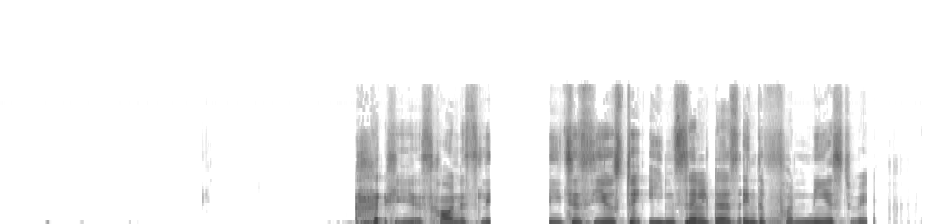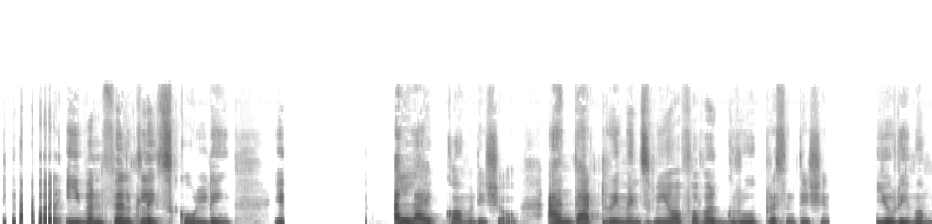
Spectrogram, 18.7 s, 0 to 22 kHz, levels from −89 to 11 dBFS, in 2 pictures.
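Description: The speech cuts almost instantly to silence at 4.90–5.50 s, before "used to". It breaks into scattered short holes across 8.66–9.87 s, after "us in the funniest". It drops again at 12.17–12.99 s, before "a live comedy show", and at 17.62–18.10 s. This is digital broadcast dropout: the receiver muted on lost or corrupted frames, discarding that audio.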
